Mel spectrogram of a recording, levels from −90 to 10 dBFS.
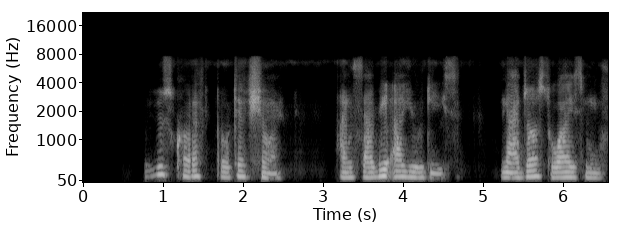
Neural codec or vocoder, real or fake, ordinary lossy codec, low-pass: codec, 16 kHz, 2 kbps, FreqCodec, smaller model; fake; none; none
